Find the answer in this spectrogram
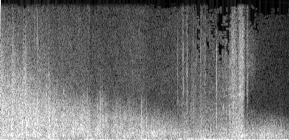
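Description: A deep, rolling thunder-like rumble used as sound design for a programme intro. It is heavy in the bass, and its upper hiss thins out as it goes, with a few faint crackles near the end.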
